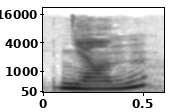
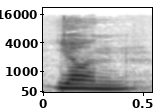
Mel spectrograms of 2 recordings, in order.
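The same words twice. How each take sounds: First: The syllable begins with an N sound. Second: The syllable begins with a vowel sound. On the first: "when this character is used as a second syllable" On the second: "when it's used as the first syllable"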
